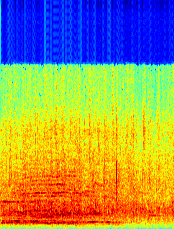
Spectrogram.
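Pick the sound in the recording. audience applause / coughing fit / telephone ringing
audience applause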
